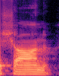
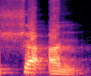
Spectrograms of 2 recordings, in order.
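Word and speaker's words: شأن: आगे देखें, यहाँ पर बहुत से लोग इसको पढ़ते हैं शान। तो सही पढ़ने का तरीका क्या है? सूरत रहमान की आयत नंबर देखें 29 में, हुआ फी शअन।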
